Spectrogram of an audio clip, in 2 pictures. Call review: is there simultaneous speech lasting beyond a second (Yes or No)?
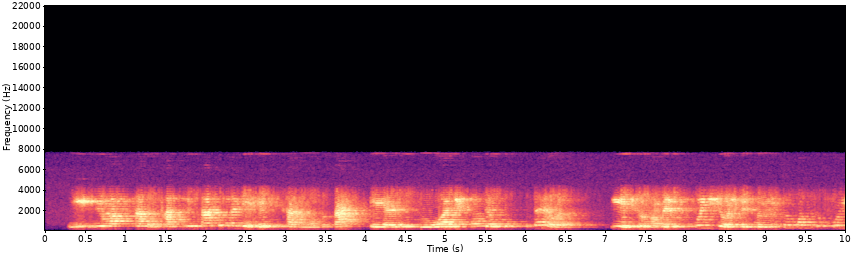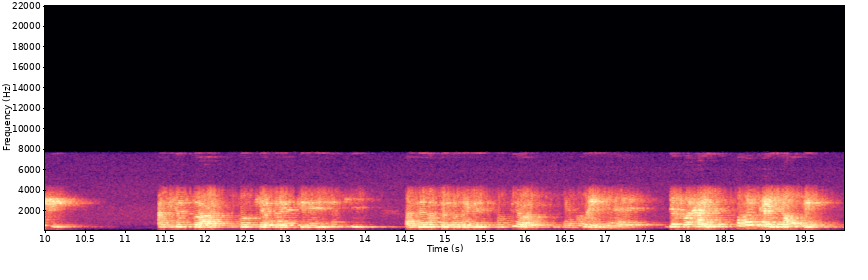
Yes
